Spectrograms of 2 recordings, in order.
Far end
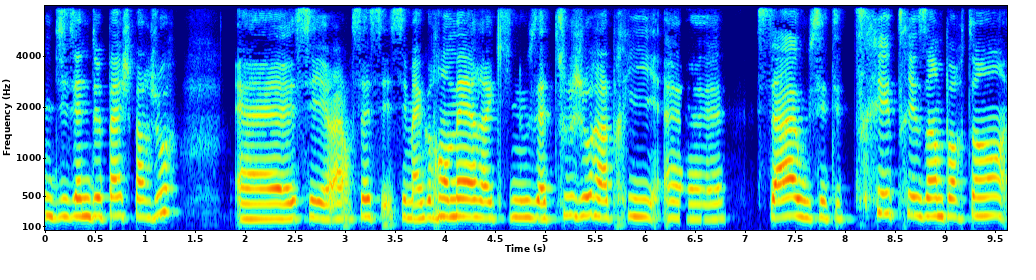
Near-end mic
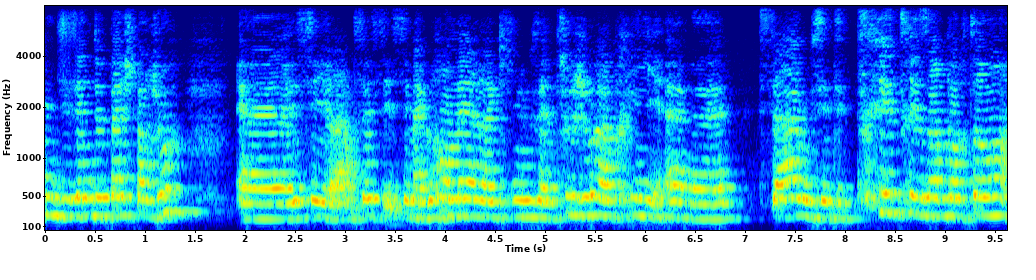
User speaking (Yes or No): No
